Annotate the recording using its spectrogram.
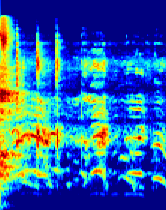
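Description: Excited shouting from several voices, one calling "you're off!" right at the start and others yelling encouragement, as a rugby player breaks away.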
